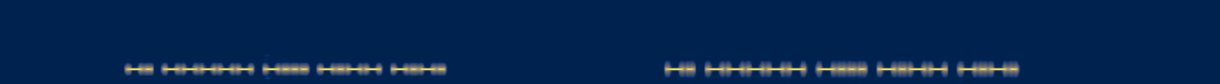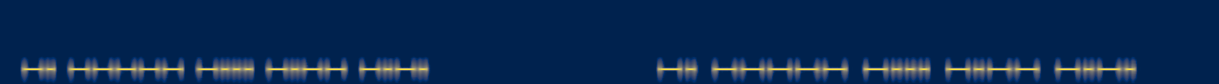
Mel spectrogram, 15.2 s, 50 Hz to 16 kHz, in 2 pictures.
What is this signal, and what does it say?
Morse code, heard as a keyed tone, about 36 wpm, 700 Hz. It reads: N0BYC N0BYC N0BYC N0BYC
